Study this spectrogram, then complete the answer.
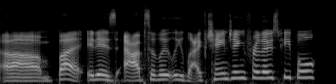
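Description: Captured on a very clean recording with a silent background, a woman with a Mississippi accent talks in a bright, sharp tone with lively intonation. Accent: Southern US (Mississippi). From US South, Meridian, Mississippi. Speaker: physical therapist and clinic owner. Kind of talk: radio interview.

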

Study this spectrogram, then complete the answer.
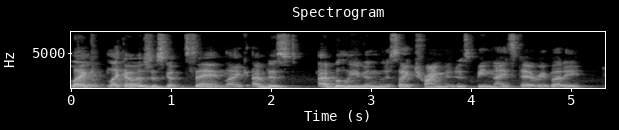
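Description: A man with an American accent speaks at a fairly quick pace with hardly any pauses and ordinary pitch variation, over noticeable background noise. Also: medium pitch for a man. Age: 20s. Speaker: podcast co-host and booking agent. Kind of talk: casual chat.

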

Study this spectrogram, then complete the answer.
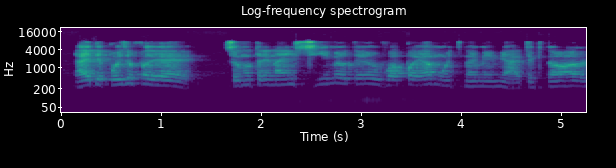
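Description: At a moderate pace, a man uses a plain, everyday voice with a medium pitch and fairly even intonation. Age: 30s. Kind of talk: interview.

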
